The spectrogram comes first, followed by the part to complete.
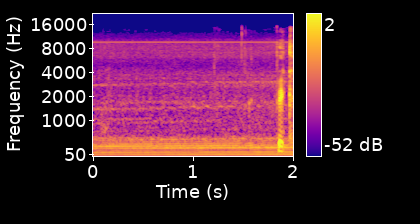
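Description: Kawasaki Z750R's inline-four engine running at low road speed, one steady even note without revving.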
